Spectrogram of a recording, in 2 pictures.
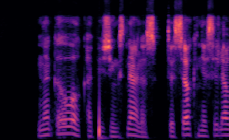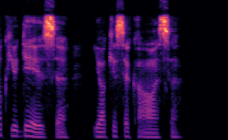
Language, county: Lithuanian, Vilnius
